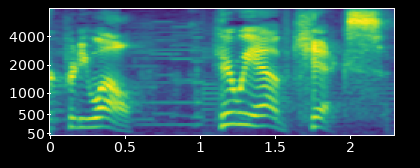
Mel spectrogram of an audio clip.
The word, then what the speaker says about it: Qix: well here we have kicks it's spelled qix but pronounced kicks absolutely wrong it squeaks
